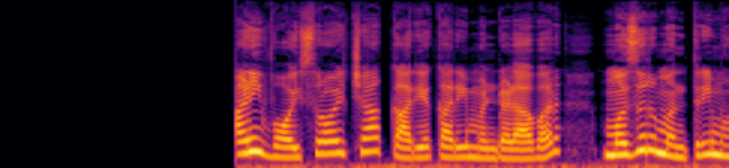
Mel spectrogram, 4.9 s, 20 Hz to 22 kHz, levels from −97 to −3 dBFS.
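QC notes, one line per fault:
0.00–1.58 s, cut-off start: the clip holds digital silence until 1.58 s, then the speech enters abruptly mid-sound with no natural onset and a sharp edge, because capture began after the talker had already started. Unlike a slow fade-in, there is no gradual level rise. Unlike a mid-clip dropout, nothing audible precedes the gap, and the silence is digital silence rather than room tone.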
